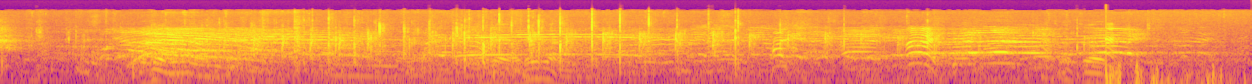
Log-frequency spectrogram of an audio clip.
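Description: Young men shout and cheer loudly from nearby.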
